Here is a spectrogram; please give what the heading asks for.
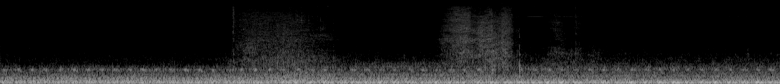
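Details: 2020 Ford Focus MK4 1.0 three-cylinder, 120 HP, at idle: steady rumble with uneven pulsing undertone and faint rushing; strange idle noise, owner suspects the water pump.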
